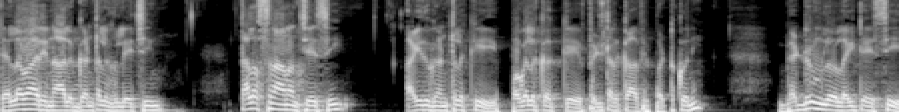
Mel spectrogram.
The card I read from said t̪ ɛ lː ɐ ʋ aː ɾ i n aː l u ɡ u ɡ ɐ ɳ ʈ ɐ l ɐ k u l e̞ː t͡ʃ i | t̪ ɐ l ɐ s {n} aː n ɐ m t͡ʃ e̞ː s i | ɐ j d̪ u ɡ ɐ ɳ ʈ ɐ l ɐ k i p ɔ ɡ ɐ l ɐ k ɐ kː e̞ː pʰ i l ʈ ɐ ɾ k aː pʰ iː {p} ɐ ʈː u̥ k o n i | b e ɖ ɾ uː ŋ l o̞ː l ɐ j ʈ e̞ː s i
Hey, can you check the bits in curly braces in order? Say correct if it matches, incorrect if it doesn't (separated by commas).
correct, correct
